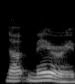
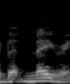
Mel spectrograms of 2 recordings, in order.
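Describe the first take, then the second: First: Mary said the usual way, merry-like short e; wrong Mary. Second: Mary said as May-ree, long ay; South Carolina Mary. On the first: Showing the host the wrong Mary, like merry. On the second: Showing the host the right Mary, long ay. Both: Shown as a demonstration.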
